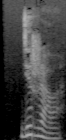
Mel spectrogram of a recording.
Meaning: 1. state, power (a powerful country) 2. globus cruciger, orb (a globe with a cross used as a symbol of royal power)
- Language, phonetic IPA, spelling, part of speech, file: Russian, [dʲɪrˈʐavə], держава, noun, Ru-держава.ogg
